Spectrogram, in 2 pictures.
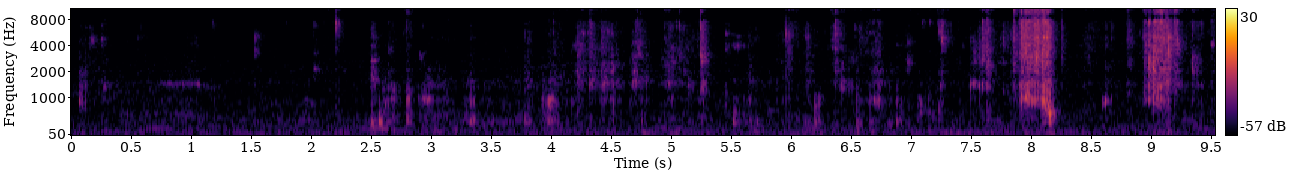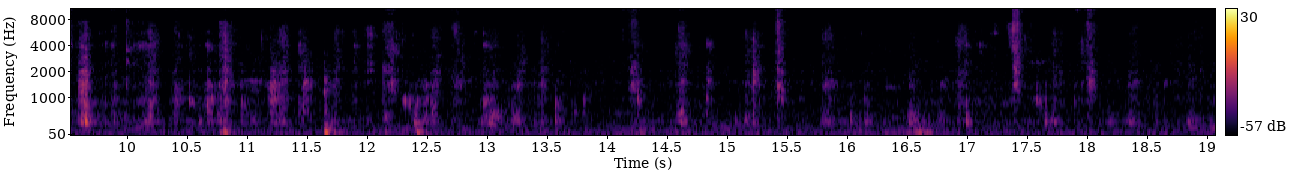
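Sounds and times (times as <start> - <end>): person chewing raw vegetables: 0.0 - 19.0
loud crunching bites: 7.6 - 9.3.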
